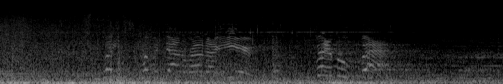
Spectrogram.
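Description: A man speaks urgently and close.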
